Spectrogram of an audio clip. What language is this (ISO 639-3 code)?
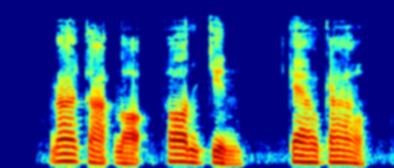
tha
